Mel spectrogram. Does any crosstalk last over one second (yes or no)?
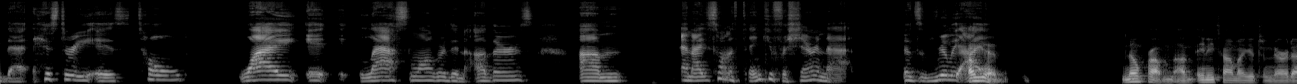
no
